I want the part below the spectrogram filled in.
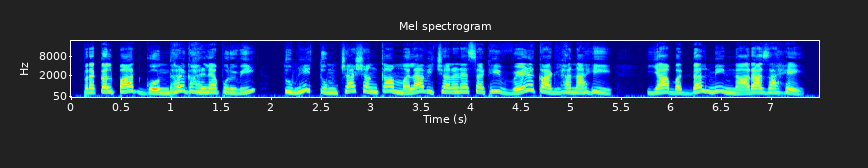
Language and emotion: Marathi, angry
